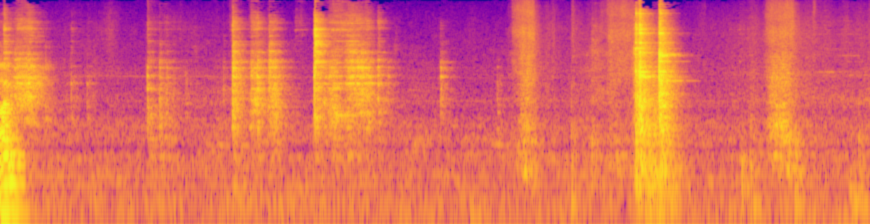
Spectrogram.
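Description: Small steel bolts clinking and scraping in the slots of aluminium mill rails as they are slid into place: a handful of separate metallic clinks, the loudest a little over six seconds in.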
